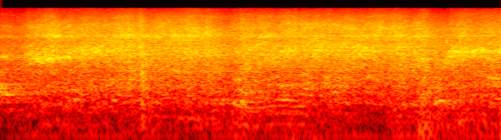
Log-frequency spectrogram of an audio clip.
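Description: Radio-controlled short course trucks whine around a dirt track.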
